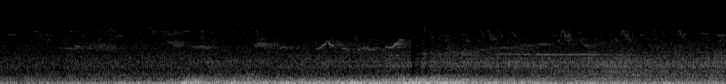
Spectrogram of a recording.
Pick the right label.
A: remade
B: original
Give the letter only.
B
